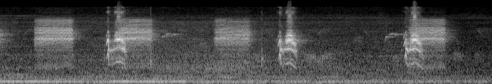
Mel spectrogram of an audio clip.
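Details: Wild long-tailed shrike, recorded for luring birds: three harsh, hissing rasps spaced about a second apart, each with a sharp, wavering, upward-bending note, over a faint low hum.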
